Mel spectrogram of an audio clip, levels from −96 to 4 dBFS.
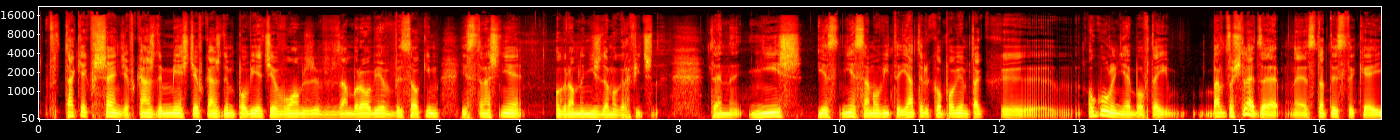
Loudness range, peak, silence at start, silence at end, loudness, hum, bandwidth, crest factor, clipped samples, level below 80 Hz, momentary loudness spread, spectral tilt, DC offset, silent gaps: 2 LU; 0 dBFS; 0.15 s; 0 s; -17 LUFS; none; 17.5 kHz; 16 dB; under 0.1%; -44 dBFS; 9 LU; -5 dB/octave; under 0.1%; none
